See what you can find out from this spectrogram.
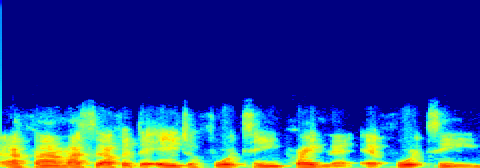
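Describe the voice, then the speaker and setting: Her pitch sits at a medium level for a woman and varies in an ordinary way. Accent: American. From US, Eastern Shore of Maryland. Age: 60s. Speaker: pastor. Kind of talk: podcast interview, personal story. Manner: hesitant with frequent fillers.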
